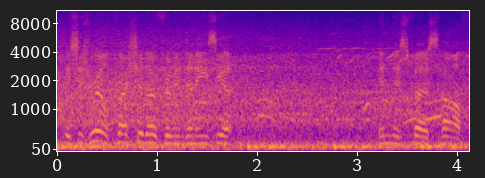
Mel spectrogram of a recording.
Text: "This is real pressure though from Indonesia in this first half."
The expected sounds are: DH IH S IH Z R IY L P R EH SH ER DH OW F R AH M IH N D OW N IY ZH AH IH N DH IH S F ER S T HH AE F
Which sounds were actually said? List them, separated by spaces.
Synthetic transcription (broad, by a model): DH IH S IH Z R IY L P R EH SH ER DH OW F R AH M IH N D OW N IY Z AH IH N DH IH S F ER S T HH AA F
